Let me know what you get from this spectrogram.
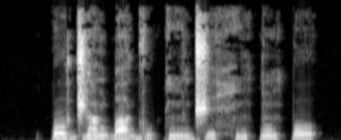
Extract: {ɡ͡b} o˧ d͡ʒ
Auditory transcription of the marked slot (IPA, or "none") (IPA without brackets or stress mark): k͡p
